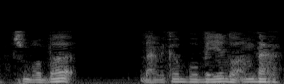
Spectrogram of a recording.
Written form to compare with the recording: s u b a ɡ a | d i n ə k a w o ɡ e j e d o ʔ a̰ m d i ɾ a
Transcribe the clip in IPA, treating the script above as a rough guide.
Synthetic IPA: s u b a b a | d a n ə k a b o b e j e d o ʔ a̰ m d a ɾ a

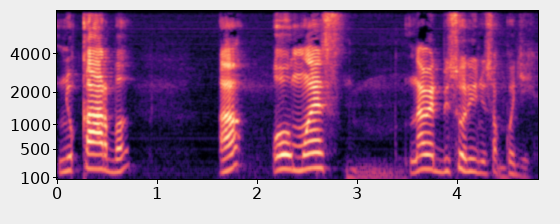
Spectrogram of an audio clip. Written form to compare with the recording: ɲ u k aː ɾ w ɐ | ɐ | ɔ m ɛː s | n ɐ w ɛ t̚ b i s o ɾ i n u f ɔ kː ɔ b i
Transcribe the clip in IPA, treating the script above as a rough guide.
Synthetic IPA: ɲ u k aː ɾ b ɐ | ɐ | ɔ m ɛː s | n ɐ w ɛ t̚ b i s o ɾ i ɲ u s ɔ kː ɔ ɟ i

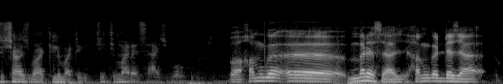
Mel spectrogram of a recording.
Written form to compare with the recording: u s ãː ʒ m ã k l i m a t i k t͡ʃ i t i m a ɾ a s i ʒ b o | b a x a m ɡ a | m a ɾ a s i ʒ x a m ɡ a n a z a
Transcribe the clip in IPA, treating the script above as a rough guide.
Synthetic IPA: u ʃ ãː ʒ m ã k l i m a t i k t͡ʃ i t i m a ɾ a s a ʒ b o | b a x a m ɡ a | m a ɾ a s a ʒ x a m ɡ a d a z a

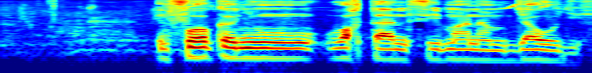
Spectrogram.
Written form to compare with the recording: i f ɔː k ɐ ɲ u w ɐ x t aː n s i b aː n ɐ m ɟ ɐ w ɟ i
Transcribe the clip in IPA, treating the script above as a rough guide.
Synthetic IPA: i f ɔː k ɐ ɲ u w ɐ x t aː n s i m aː n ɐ m ɟ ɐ w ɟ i

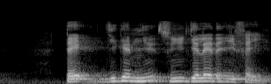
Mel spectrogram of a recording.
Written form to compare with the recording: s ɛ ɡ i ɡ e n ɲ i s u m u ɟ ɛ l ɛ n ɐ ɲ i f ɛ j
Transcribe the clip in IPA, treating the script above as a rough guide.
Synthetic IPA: t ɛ ɟ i ɡ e n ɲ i s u ɲ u ɟ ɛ l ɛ d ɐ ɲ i f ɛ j

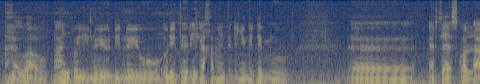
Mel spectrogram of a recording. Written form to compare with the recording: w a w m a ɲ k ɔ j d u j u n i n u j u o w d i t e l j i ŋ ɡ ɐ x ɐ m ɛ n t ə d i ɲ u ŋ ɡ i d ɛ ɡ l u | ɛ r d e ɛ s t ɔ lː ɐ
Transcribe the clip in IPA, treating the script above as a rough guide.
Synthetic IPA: w a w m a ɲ k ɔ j n u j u d i n u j u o d i t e ɾ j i ŋ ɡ ɐ x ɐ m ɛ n t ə d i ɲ u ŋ ɡ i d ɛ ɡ l u | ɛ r t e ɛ s k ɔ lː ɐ

